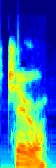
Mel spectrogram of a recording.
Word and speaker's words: Tyrrell: even intro him we're going to get the pronunciation right is it Terell or is it Terell it's it's Terell Terell Terell Terell ladies and gentlemen from are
